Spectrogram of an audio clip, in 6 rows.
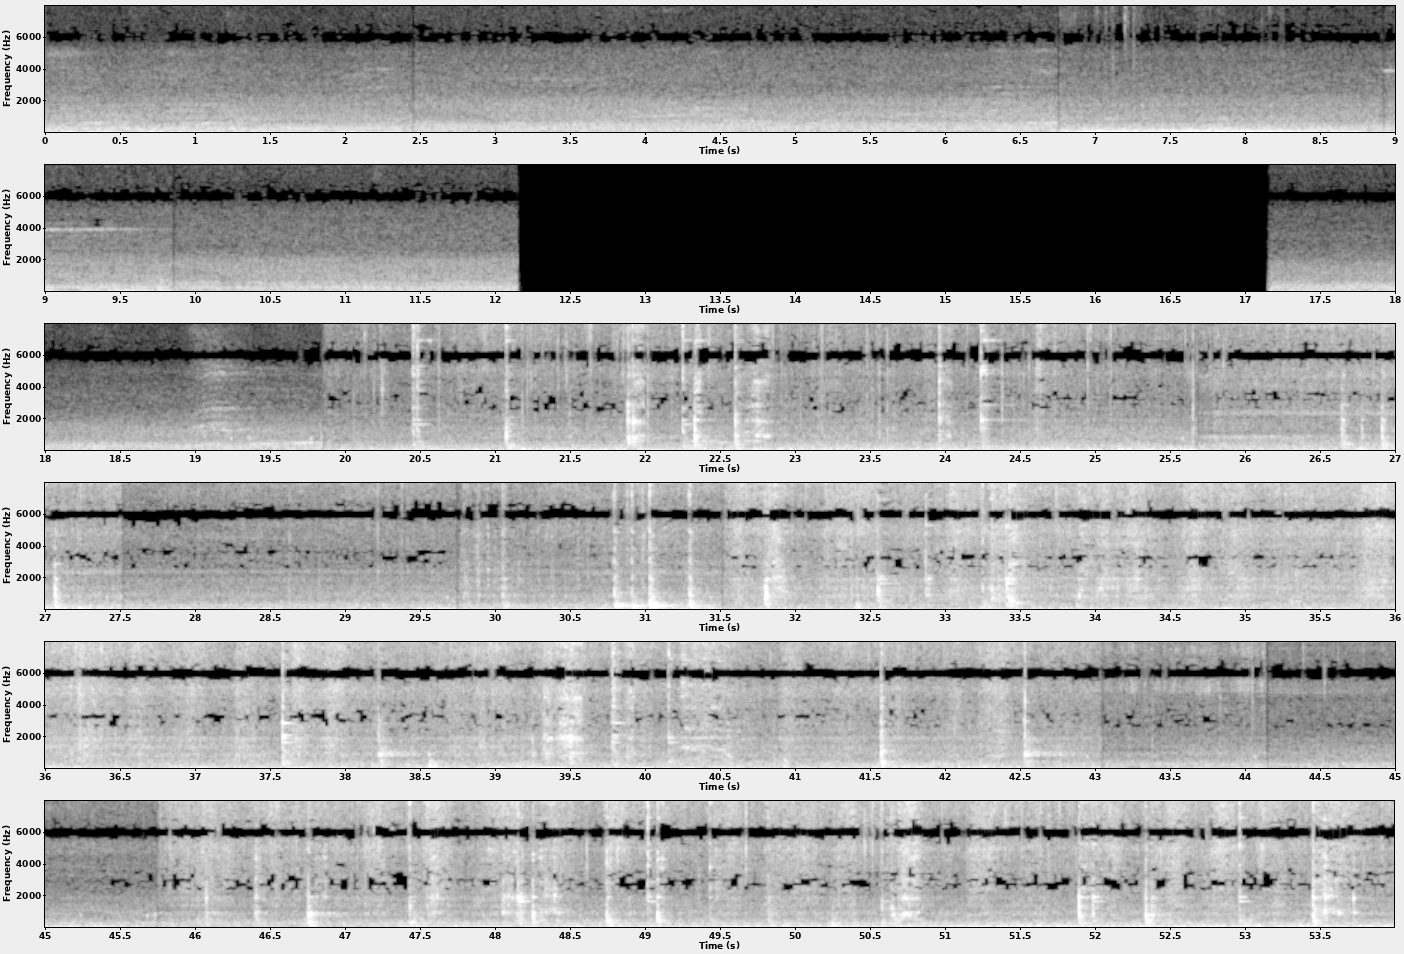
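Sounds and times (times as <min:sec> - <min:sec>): food sizzling in hot oil: 0:19.9 - 0:53.9
spatula scraping and knocking pan: 0:46.0 - 0:53.9.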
